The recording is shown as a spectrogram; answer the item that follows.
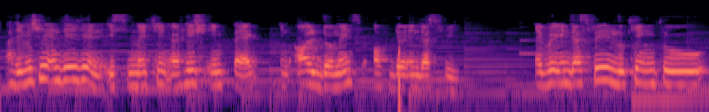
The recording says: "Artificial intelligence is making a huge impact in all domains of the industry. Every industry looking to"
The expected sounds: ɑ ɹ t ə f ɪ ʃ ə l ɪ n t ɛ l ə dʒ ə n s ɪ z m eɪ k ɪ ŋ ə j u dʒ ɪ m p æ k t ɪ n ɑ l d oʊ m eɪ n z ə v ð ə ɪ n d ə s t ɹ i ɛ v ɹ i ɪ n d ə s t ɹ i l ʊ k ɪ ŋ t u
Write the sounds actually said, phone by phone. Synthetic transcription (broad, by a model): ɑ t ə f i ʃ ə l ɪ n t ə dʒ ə n ɪ s m eɪ k ɪ ŋ ə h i tʃ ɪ m p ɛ k t ɪ n ɑ l d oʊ m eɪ n s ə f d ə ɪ n d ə s t ɹ i ɛ v ɹ i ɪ n d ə s t ɹ i l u k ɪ ŋ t u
